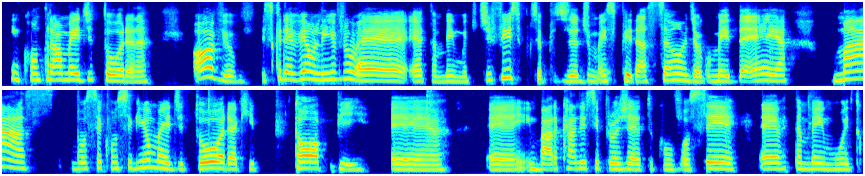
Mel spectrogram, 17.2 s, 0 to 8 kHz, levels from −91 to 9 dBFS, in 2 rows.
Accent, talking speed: Brazilian, 130 wpm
